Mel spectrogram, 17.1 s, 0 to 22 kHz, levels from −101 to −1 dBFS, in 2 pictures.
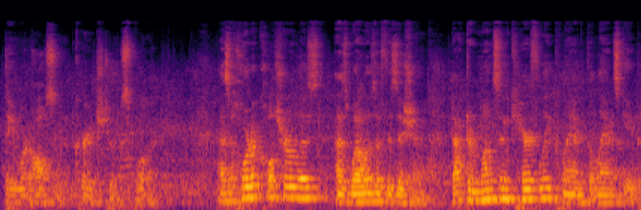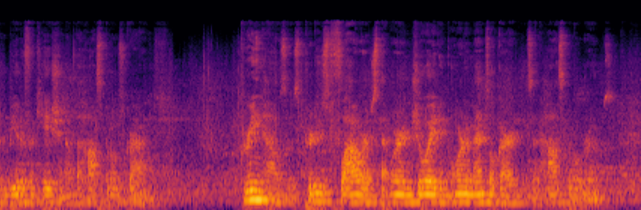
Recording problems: off-mic speech; far
room echo; slight; dies away in 0.4 s
murmuring crowd; noticeable; throughout; 15 dB below the speech

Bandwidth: 15 kHz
